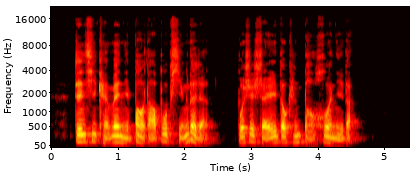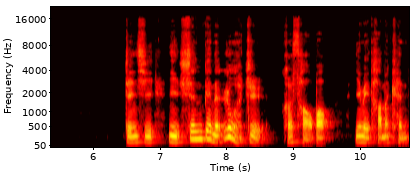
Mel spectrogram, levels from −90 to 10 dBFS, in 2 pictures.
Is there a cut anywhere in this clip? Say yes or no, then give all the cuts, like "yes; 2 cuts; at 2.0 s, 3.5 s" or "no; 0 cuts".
no; 0 cuts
